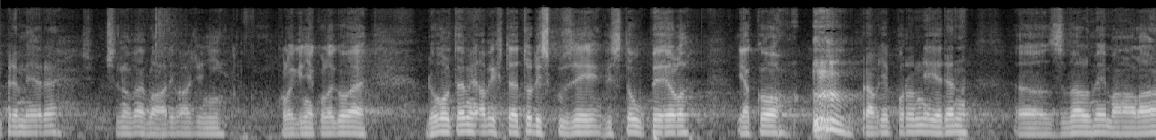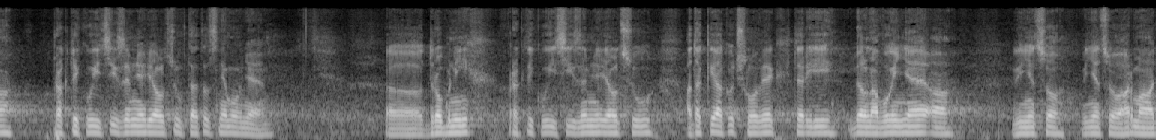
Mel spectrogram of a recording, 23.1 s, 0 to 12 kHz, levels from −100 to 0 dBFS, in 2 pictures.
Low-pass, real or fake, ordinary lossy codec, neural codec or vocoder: 9.9 kHz; fake; MP3, 64 kbps; vocoder, 22.05 kHz, 80 mel bands, WaveNeXt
